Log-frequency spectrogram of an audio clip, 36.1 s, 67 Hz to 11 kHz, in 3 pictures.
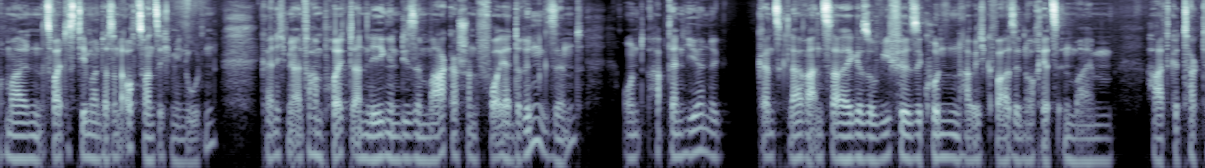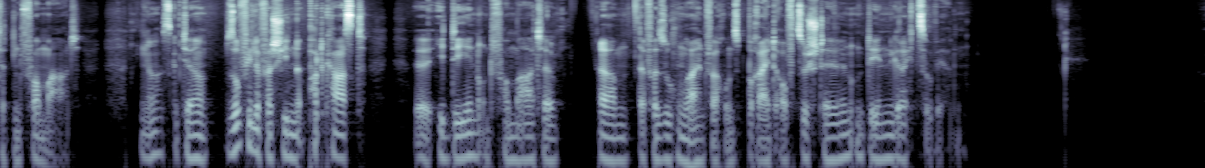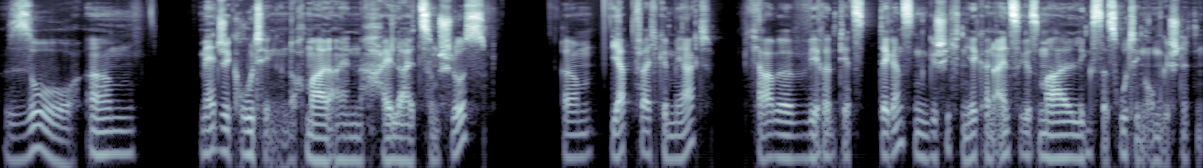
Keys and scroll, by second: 19.6 super+Tab, 28.9 super+Tab.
